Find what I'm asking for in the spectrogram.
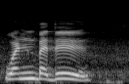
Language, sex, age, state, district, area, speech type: Tamil, female, 18-30, Tamil Nadu, Tiruvarur, rural, read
